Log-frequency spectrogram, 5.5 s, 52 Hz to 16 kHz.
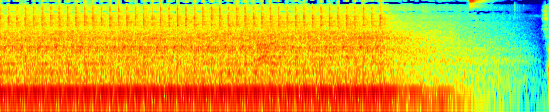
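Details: Newly built SoCal Diesel twin-turbo 1,000hp Duramax idling lumpy with a stumbling beat of about three per second, then shutting down. An infrared thermometer found three dead cylinders, traced to a wiring fault.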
